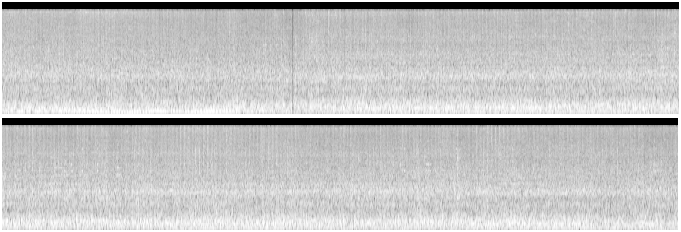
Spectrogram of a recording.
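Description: Sugarcane juice press running steadily, its motor turning the ridged steel rollers as cane stalks are crushed between them. A low hum is heavier in the first few seconds.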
